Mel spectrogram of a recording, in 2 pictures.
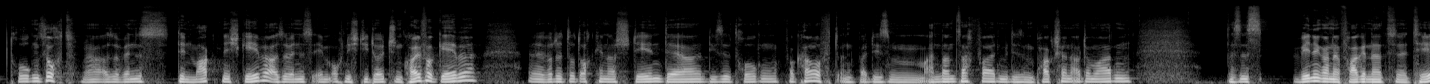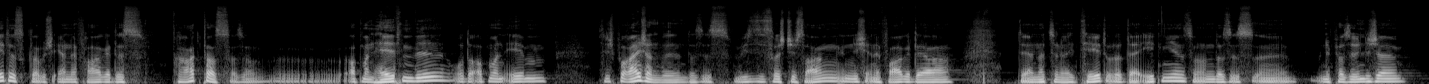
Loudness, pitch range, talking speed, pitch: -19 LUFS, 115-135 Hz, 185 wpm, 120 Hz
